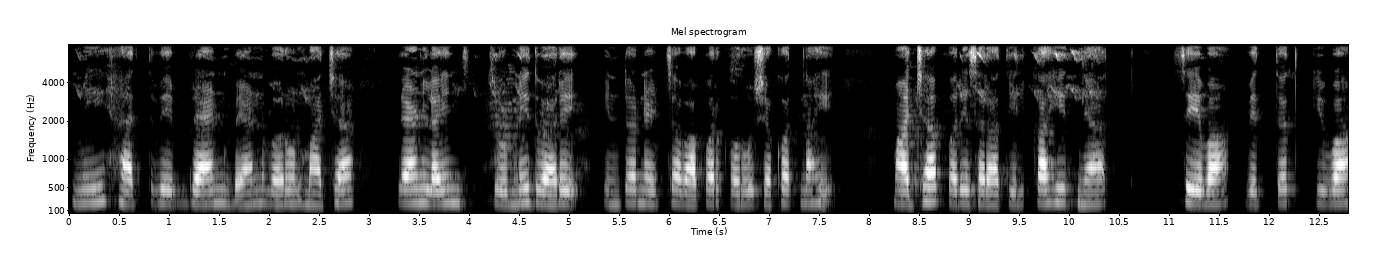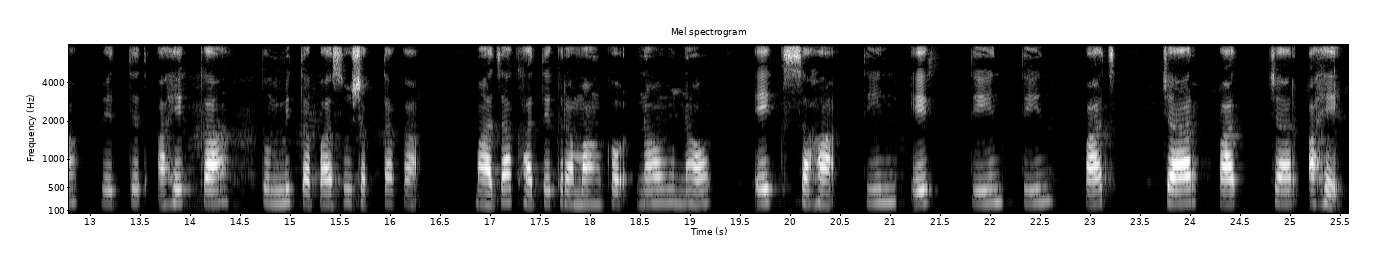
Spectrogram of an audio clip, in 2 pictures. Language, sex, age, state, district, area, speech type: Marathi, female, 30-45, Maharashtra, Thane, urban, read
